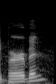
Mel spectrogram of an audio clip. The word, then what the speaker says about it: Bourbon: On deck is Willie Bourbon, the first baseman. Thought it was funny in the pronunciation guide, they had bourbon there, and it says, like the drink.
